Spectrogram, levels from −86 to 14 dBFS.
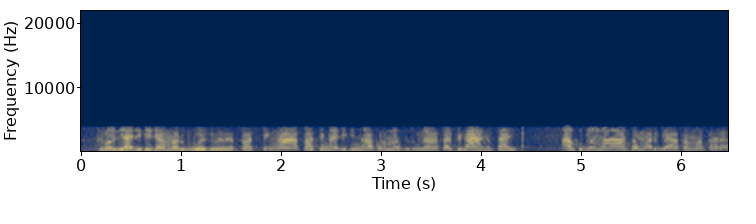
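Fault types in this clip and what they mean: AMR comfort noise: the phone decided nobody was talking and stopped sending speech frames, so the receiving end filled the gap with made-up noise built from a rough sketch of the background's level and spectral shape. You can hear the real background swap for a smooth, even hiss from 0.06 to 0.16 s and again from 4.56 to 4.80 s, switching in and out, all inside the already narrow, lightly coloured phone band.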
